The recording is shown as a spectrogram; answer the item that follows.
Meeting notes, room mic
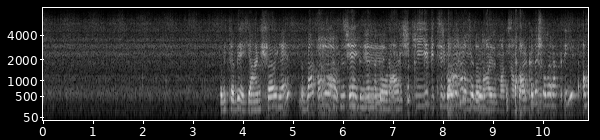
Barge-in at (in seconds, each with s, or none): none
